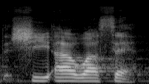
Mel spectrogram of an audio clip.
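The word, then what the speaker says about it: 幸せ: Let's pronounce it, shiawase.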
